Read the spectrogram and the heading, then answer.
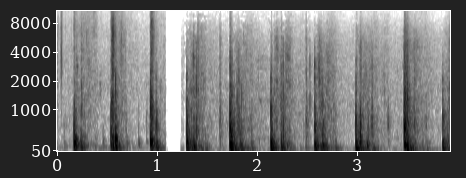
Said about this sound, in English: He ran up a flight of stairs, knocking over anything and everything that got in his way.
